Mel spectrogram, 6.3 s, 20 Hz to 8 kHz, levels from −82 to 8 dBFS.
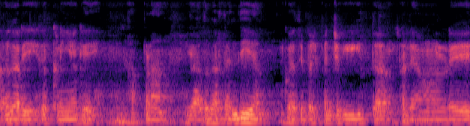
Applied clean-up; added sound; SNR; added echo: none; none; none; reverberation time 0.3 s.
